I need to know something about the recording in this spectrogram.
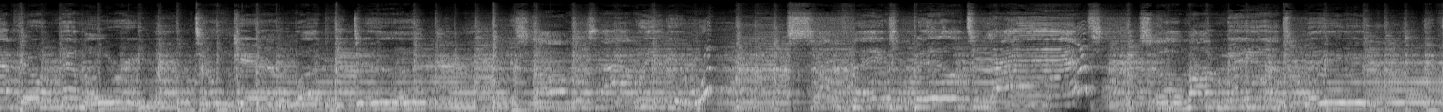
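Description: Acoustic guitar strummed steadily in a solo live performance of a country-tinged pop song: an instrumental passage between sung lines.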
